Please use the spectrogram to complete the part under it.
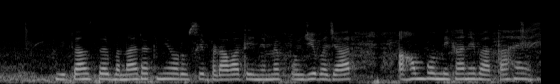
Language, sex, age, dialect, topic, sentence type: Hindi, female, 25-30, Marwari Dhudhari, banking, statement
